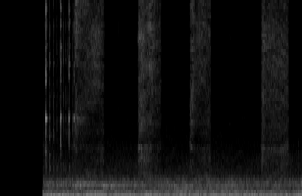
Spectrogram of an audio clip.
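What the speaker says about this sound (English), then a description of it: "I'll be applying Rust-Oleum's Satin Lagoon spray paint, which closely matches the color of the original prop." Rust-Oleum Satin Lagoon spray paint hisses from an aerosol can in several steady, close bursts, the sharp spray swelling and easing in short pulses, alone.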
